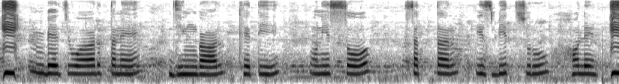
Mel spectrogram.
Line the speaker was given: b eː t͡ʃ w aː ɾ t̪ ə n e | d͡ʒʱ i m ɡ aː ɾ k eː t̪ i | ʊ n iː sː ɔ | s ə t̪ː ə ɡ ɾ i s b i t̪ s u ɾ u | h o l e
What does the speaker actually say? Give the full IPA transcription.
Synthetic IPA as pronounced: b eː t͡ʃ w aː ɾ t̪ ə n e | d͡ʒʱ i ŋ ɡ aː ɾ kʰ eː t̪ i | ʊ n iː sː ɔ | s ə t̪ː ə ɾ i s b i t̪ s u ɾ u | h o l e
